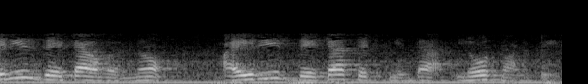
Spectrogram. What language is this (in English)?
Kannada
